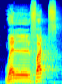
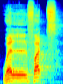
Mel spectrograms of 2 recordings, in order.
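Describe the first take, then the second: Both takes have the same delivery.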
